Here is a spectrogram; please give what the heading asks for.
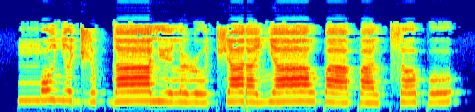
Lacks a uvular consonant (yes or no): yes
